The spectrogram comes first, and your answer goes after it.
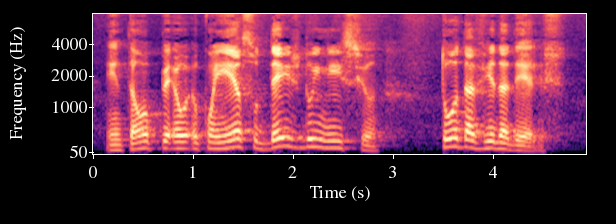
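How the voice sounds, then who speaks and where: Noticeable background noise sits behind the speech. A man talks at a fairly slow pace in a fairly high pitch. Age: 60s. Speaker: local politician. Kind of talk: interview.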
